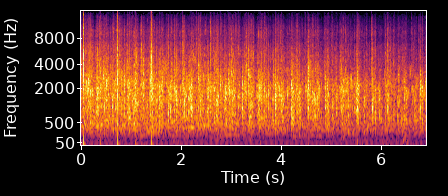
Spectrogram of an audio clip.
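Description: Sustained audience applause for a performer at the close of an event, a dense, steady wash of many hands clapping at a fairly loud level, with a few sharper individual claps standing out near the start.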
